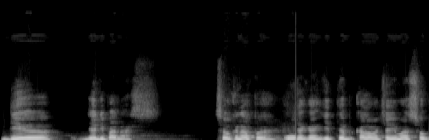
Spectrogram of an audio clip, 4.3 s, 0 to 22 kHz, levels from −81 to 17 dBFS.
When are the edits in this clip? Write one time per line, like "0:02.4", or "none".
0:03.0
